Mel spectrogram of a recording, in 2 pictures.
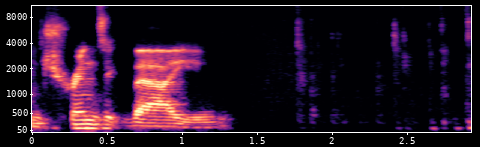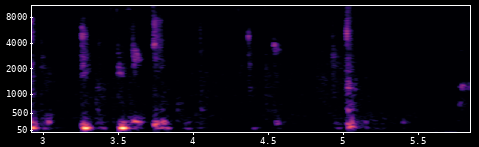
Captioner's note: typing Sounds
